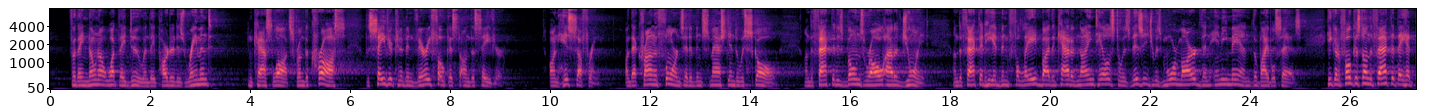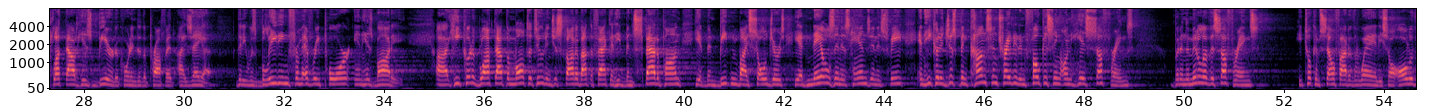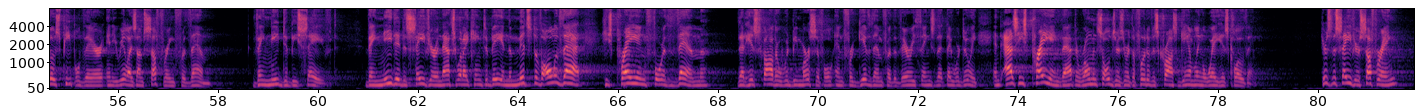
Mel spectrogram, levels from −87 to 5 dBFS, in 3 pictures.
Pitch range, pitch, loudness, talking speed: 155-200 Hz, 175 Hz, -28 LUFS, 185 wpm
